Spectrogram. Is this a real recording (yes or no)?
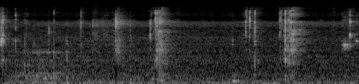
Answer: yes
